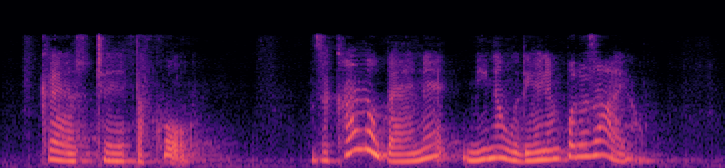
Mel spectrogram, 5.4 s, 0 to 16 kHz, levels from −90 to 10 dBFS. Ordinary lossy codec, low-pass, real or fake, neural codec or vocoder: none; 7.2 kHz; fake; codec, 16 kHz, 1.1 kbps, Voila-Tokenizer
